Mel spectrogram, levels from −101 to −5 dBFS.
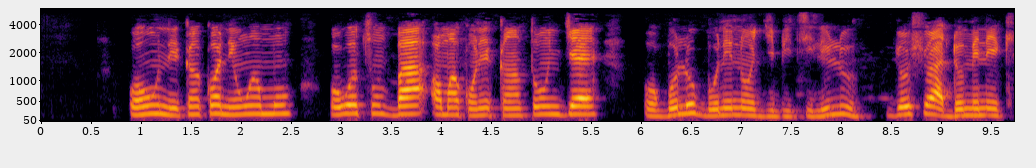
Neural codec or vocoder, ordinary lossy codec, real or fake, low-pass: none; MP3, 48 kbps; real; 5.4 kHz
